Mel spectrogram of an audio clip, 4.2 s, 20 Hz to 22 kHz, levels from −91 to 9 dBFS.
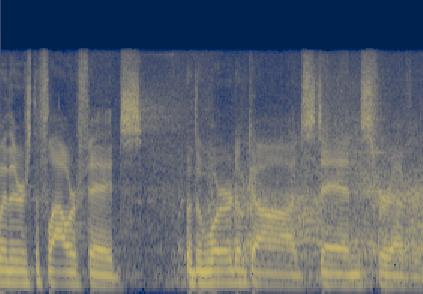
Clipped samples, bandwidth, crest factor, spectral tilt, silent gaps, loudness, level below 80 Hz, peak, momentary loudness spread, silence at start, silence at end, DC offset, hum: under 0.1%; 12.5 kHz; 10 dB; -3.5 dB/octave; none; -16 LUFS; -54 dBFS; -6 dBFS; 3 LU; 0 s; 0 s; under 0.1%; none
